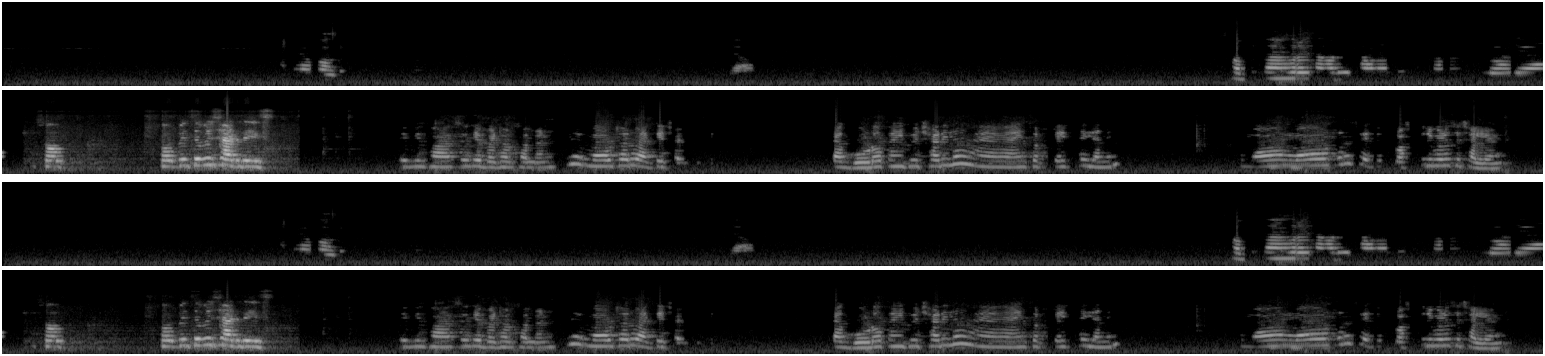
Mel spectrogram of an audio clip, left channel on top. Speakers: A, on the left; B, on the left.
A: ଆ କ <unintelligible> ଆଉ ସବୁ ତା ଘରେ ସାଙ୍ଗ ଖାଉନାହାନ୍ତିଆ <unintelligible>
B: ସଛବିଶ ବି ାର ଦଶ <inaudible>
A: ସେ ଘସ କେବେ ଠର ସାରିଲଣି ସେ ମୋ ଠାରୁ ଆଗେ ାାଇ <inaudible> ତା ଗୋଡ ପାଇଁ ଯୋଉ ଛାଡିଲା ଆଇଁଷ ଟୋଟାଲି ଖାଇଲାନି। ମୋ ମୋ ସେ ପ୍ଲସ୍ ଥ୍ରୀ ବେଳେ ସେ ଛାଡିଲେଣି।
